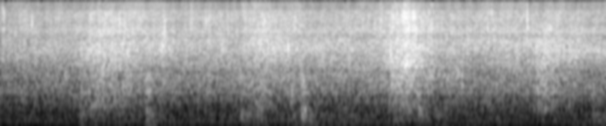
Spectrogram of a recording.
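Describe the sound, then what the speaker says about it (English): Sausage sizzling loudly in a pan as it is broken up, a steady, close frying hiss with faint scraping of the utensil underneath. "Gotta break all this sausage up."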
